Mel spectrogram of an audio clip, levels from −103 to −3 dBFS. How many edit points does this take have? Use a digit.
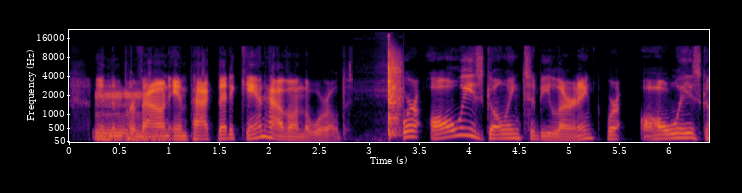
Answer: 1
